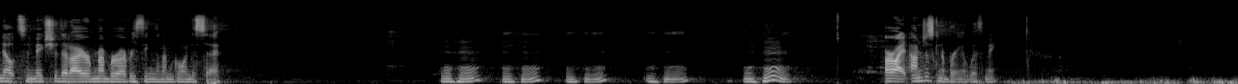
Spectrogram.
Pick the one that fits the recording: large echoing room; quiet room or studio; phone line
large echoing room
